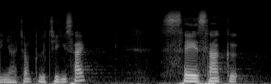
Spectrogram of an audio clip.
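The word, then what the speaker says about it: 政策: Seisaku. Đấy, đọc là Seisaku.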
